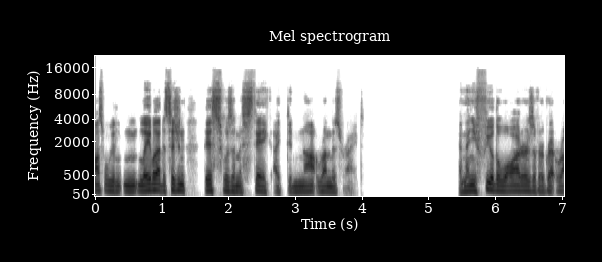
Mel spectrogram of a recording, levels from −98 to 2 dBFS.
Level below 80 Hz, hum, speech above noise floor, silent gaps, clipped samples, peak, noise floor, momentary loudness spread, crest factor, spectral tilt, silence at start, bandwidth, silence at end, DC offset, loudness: -54 dBFS; none; over 72 dB; 4.03-5.44 s; under 0.1%; -2 dBFS; under -90 dBFS; 10 LU; 18 dB; -5 dB/octave; 0 s; 15 kHz; 0 s; under 0.1%; -18 LUFS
